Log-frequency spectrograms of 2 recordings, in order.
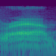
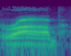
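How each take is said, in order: First: The vowel sounds like the one in 'cab'. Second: The vowel sounds like the one in 'cob'. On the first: This is how the speaker's own family says it. "although I say Rab" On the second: This is how other people with the name say it. "I think they pronounce it Rob"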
